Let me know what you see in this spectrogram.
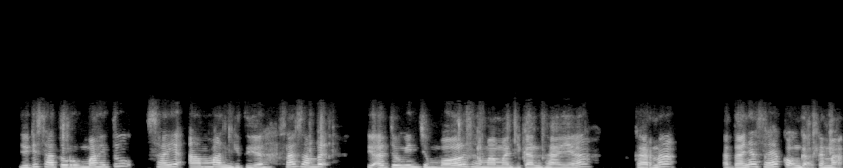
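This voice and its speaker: Over light background noise, a woman speaks at a moderate pace in a high pitch with ordinary pitch variation, the sound dry with no echo. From Central Java, Indonesia (Pati); Central Java. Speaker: migrant domestic worker. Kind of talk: product testimony. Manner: hesitant, filler-heavy. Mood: grateful, enthusiastic. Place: home room. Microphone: video call.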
